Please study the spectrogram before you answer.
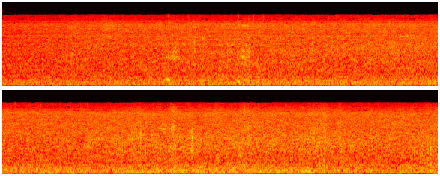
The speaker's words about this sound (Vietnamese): Thở vào và ra, tôi biết tôi đang ngồi tại bãi biển An Lộc.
